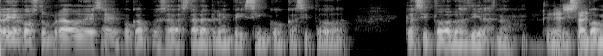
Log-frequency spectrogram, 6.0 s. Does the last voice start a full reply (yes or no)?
yes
